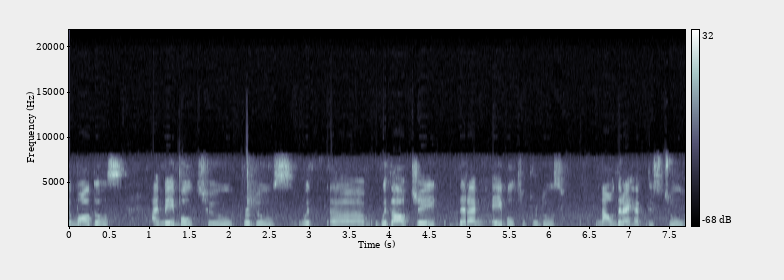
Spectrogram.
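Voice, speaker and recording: Noticeable background noise sits under speech that is monotone and flat in intonation. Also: woman. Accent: Brazilian. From Brazil. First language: Portuguese. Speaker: live stream co-host. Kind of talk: live stream introduction. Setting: live stream.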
